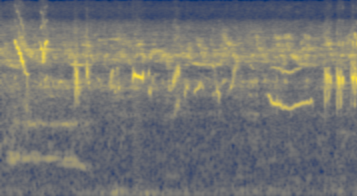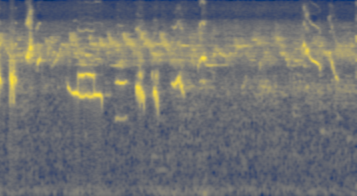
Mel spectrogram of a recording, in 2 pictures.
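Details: White-eye of the 'dakun wilis' type calling rivals: softer, scattered high chirps and short twittering bursts, with a few lower drawn-out whistles mixed in over a faint background hiss.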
